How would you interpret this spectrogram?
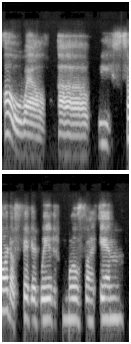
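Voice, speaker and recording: An actor playing a naive, gawky American teenage boy with halting, sheepish speech in 1940s radio sitcom style. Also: fairly high pitch, a little mellow, dry recording, poor audio. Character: bashful, hesitant teenage boyfriend, naive and gawky.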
